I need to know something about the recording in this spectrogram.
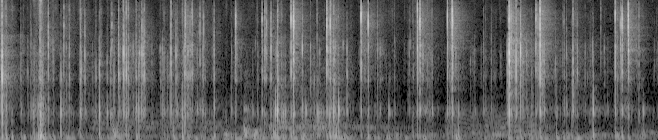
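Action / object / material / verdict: tap / hard plastic gamepad / plastic / none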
